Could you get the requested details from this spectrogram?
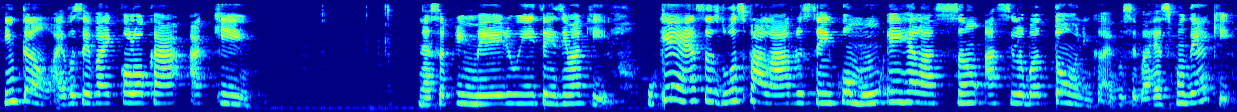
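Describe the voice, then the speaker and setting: A woman teaching a class at a distance, walking her pupils through each step and checking often that they follow. Her voice sits fairly high. The recording sounds dull and lo-fi. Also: moderate pace, a bit bright. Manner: explaining patiently, checking in with "certo?" and "tá?". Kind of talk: remote class lesson.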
